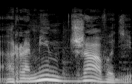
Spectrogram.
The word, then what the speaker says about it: Рамин Джавади: Сейчас, секундочку, как же правильно ударение. Рамин Джавади. Вот так правильно будет произнести.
